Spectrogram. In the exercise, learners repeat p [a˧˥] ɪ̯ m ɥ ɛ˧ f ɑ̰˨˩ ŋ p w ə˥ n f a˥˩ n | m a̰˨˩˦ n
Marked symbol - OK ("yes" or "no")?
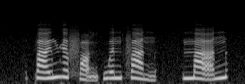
yes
